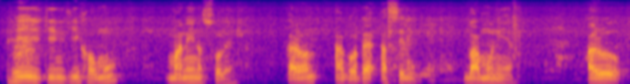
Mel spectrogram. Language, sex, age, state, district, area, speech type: Assamese, male, 18-30, Assam, Majuli, urban, spontaneous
